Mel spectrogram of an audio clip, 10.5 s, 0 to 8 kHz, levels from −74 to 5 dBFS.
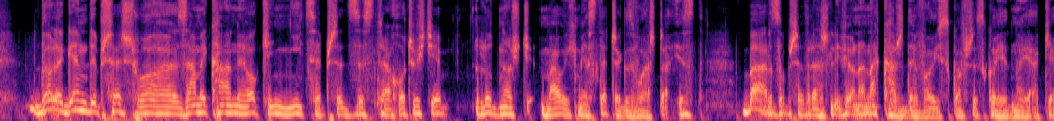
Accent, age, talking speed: native, 50-69, 125 wpm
